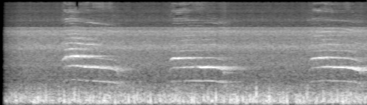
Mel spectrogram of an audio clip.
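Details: Kitten in a shop area meowing three times, roughly every one and a half seconds, each cry a drawn-out falling mew over a steady low rumble of background noise.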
